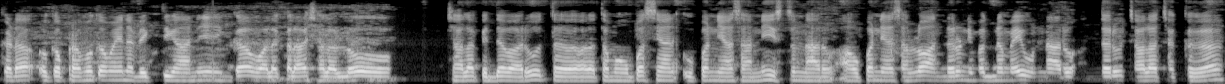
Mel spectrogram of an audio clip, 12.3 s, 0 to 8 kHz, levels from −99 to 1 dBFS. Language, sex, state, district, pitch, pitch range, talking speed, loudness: Telugu, male, Telangana, Karimnagar, 145 Hz, 140-155 Hz, 135 wpm, -17 LUFS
